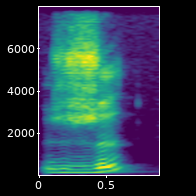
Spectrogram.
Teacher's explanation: quand tu prononces le son jeu il n'y a pas d'air qui passe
